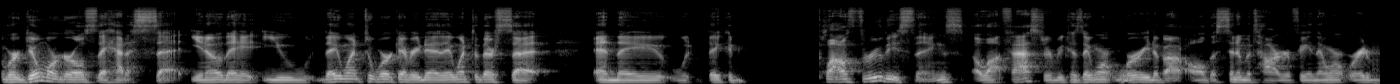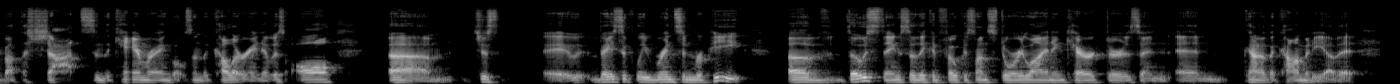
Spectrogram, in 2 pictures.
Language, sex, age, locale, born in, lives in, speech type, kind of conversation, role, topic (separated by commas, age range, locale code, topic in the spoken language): English, male, 35-39, en-US, United States, United States, conversation, unstructured, none, Which movie scenes do you rewatch for comfort or inspiration, and what makes them special to you?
